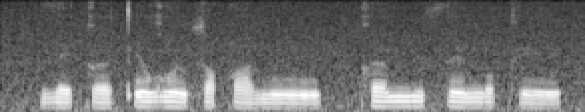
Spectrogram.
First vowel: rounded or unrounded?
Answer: unrounded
